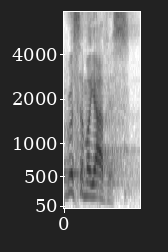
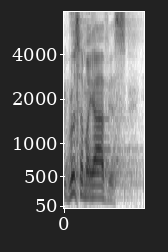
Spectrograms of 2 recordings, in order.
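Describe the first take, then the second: First: Said in the usual way. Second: Slow, dismissive naming of Rus; slow, louder, belittling repeat of Rusa Moyavis; disparaging. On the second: Shown as a demonstration. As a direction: say the name as if looking down on her. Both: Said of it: "Why say it in such a mezulzaldik way".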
